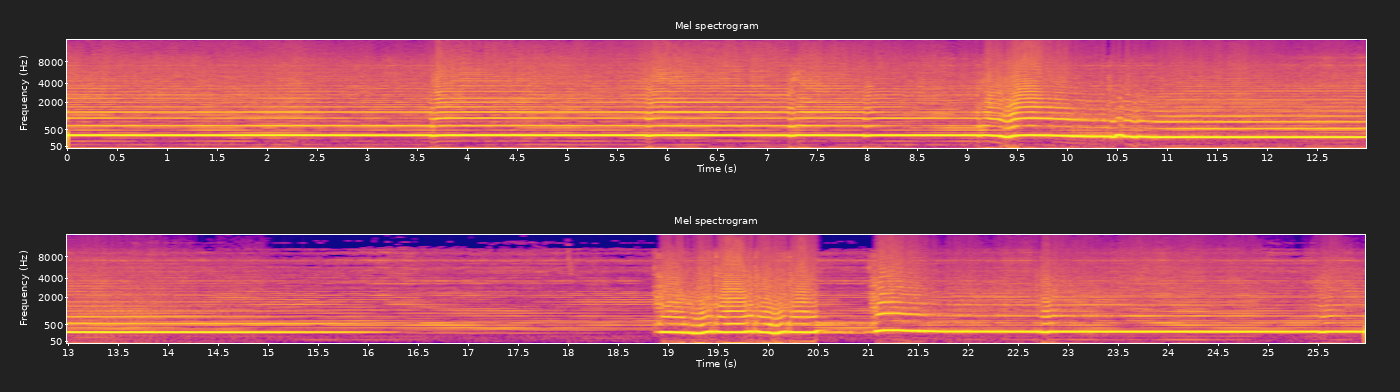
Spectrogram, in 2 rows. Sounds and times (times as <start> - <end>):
Bowed string instrument: 0.0 - 25.9.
